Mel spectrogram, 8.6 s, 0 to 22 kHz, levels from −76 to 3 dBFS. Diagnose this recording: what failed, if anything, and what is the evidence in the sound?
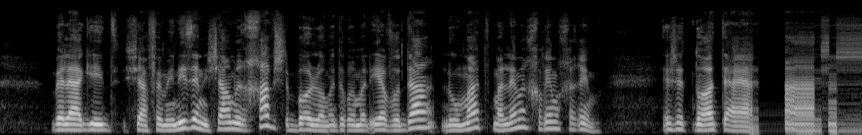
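Between 2.82 and 3.49 s the speech turns choppy, with four short holes patched by smeared continuations of the preceding sound. The longest hole is 39 ms, about 80 ms goes missing in total, and roughly a tenth of that span is concealed. This is repeated packet loss (robotic sound) at the network stage: packets dropped or arrived late in quick succession, and the receiver's concealment bridged each gap by extending the last good audio.

From 7.46 s to the end at 8.62 s the speech collapses into a rigid, metallic buzz pitched at 66.7 Hz that only loosely tracks the speech contour, with essentially all of the stretch built from repeats. This is robotic sound from repeated short buffers, likely at the driver or buffer stage. A 66.7 Hz buzz fits a 15 ms block being replayed over and over while fresh audio failed to arrive, so the real signal was skipped and the loop period imposed its own pitch.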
